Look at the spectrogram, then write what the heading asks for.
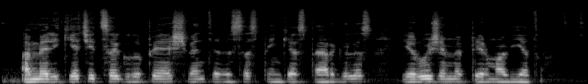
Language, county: Lithuanian, Kaunas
